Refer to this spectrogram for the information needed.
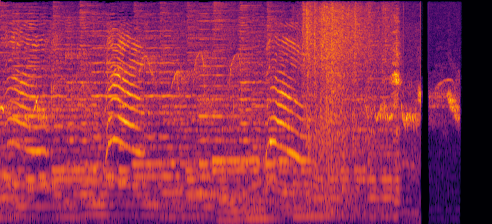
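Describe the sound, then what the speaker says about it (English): A cat meows repeatedly, a series of loud, drawn-out rising and falling cries heard up close, ending in a brief pause and one final shorter meow. "C for cat"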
